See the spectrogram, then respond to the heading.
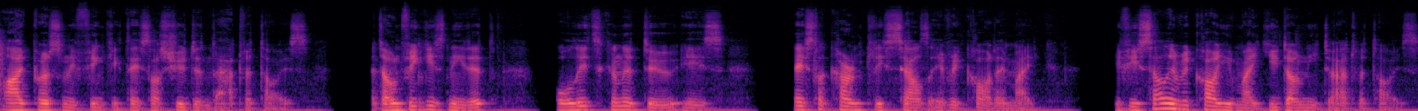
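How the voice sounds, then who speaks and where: This man talks at a fairly quick pace with vocal fry, a medium pitch and fairly even intonation. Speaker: YouTube investing commentator. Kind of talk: solo video commentary. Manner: halting, stumbles over words.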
